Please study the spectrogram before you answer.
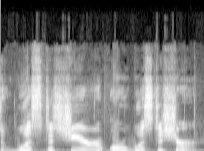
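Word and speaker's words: Worcestershire: So they have two different sayings. It's worsh. Oh, so no R.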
